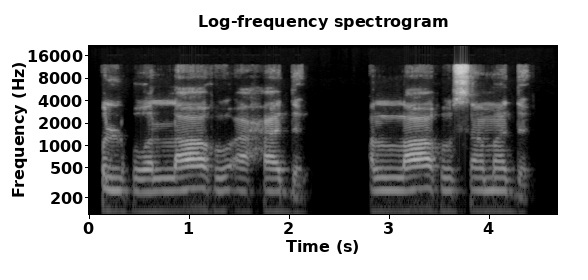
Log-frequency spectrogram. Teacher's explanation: You are stopping it as quickly as possible because it is not having mad or lean before the last letter.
